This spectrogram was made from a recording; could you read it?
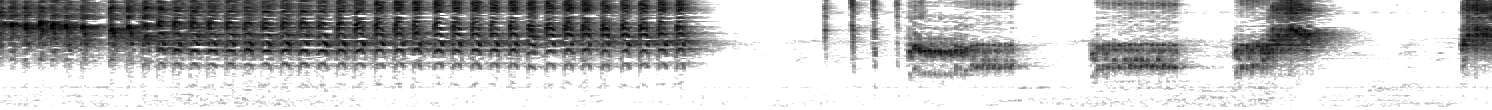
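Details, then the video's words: Greater green leafbird in a training recording: a long, rapid, high trill of sharp repeated notes for four seconds, then ticks and several harsh squawk-like bursts. "Masteran ampuh cucak ijo"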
